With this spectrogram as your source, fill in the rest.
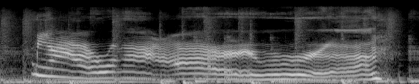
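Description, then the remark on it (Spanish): A cat lets out a long, drawn-out meow, loud, wavering up and down in pitch for several seconds before trailing off, with a low hum underneath. “No, tenés que bajar la aplicación esa traducción eh, eh, gatuna.”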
